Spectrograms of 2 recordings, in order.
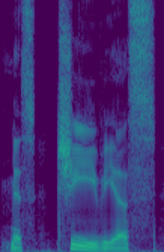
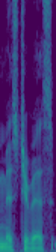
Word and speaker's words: mischievous: Middle School in Springfield it is non-standard the way that the majority of you at that school are using it mischievous as opposed to mischievous but that we don't know of any cultural or Geographic bent as to who pronounces what but isn't a word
